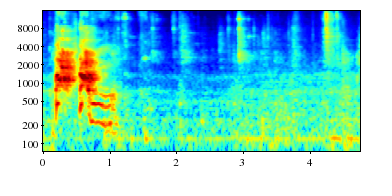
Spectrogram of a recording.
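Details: Black Shiba Inu puppy born June 27, on the day it arrives at its new home, letting out two loud high yapping barks in the first second, followed by quiet room sounds and faint knocks.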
